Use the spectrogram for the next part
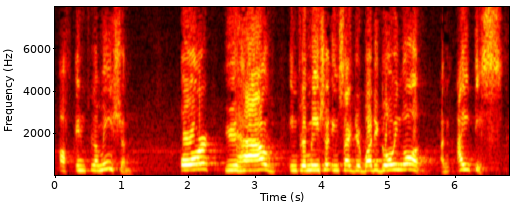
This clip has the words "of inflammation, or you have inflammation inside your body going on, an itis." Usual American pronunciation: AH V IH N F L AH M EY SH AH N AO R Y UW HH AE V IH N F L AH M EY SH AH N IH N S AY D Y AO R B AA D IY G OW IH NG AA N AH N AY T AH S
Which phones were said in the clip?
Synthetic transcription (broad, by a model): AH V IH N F L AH M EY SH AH N AO R Y UW HH AE V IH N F L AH M EY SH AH N IH N S AY D Y AO R B AA D IY G OW IH NG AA N AH N AY T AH S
